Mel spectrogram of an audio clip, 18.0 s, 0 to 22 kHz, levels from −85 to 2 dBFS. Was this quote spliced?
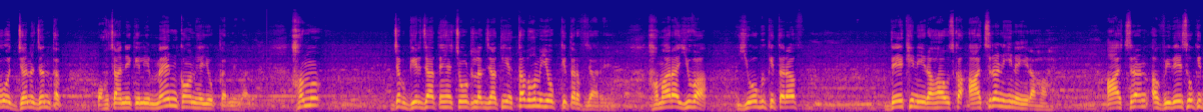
no; 0 cuts

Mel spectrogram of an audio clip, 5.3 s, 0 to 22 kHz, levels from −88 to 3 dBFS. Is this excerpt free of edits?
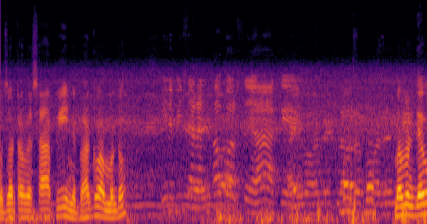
yes; 0 cuts

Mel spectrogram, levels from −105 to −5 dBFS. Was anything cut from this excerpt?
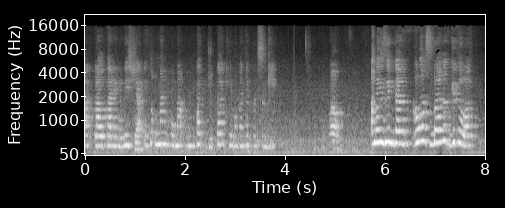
no; 0 cuts

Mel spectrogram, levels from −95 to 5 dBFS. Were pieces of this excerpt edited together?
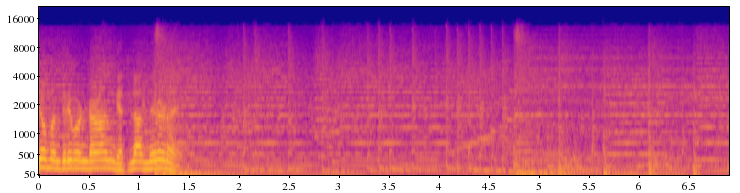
no; 0 cuts

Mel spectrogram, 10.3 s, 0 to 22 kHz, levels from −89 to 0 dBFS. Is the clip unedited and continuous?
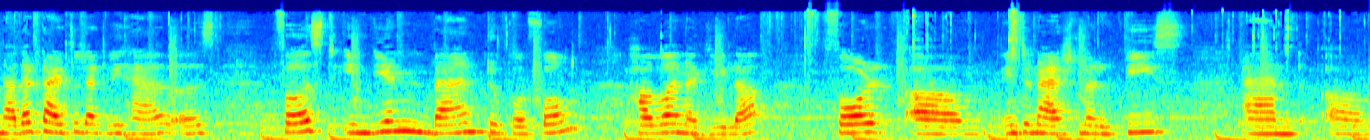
yes; 0 cuts

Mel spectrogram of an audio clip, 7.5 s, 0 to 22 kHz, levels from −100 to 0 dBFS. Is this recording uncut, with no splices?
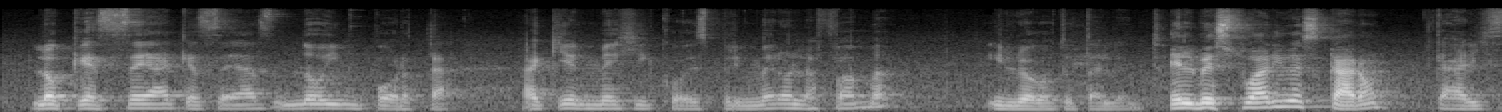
yes; 0 cuts

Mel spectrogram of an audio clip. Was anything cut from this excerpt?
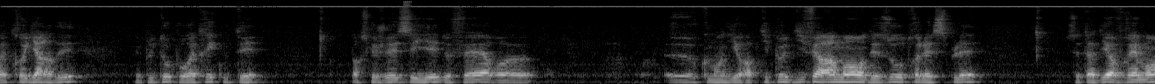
yes; 1 cut; at 9.5 s

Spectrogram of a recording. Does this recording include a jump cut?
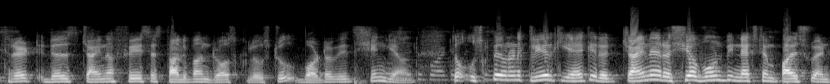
no; 0 cuts

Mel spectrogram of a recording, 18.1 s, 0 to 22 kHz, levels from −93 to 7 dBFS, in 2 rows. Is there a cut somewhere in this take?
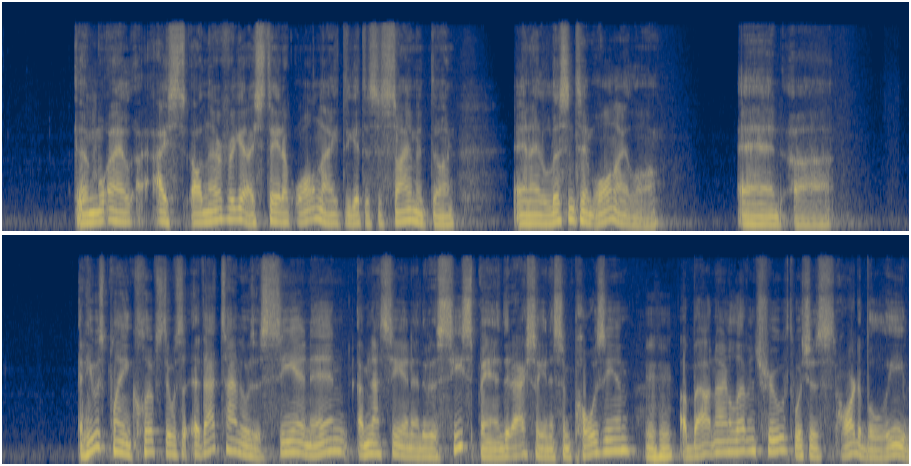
no; 0 cuts

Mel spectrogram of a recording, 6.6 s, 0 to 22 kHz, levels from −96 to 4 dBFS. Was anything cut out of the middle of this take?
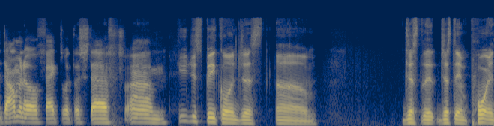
yes; 1 cut; at 2.6 s

